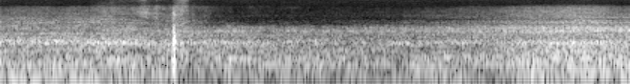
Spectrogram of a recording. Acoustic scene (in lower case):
residential area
